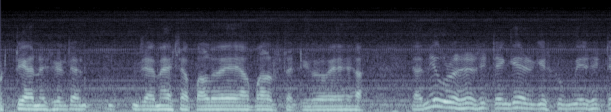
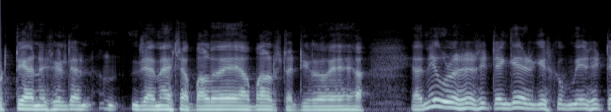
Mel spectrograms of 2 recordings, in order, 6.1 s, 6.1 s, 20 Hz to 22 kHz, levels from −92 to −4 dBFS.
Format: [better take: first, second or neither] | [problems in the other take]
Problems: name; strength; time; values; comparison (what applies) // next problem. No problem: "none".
second | background sound (Mechanisms); 10 dB below the speech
